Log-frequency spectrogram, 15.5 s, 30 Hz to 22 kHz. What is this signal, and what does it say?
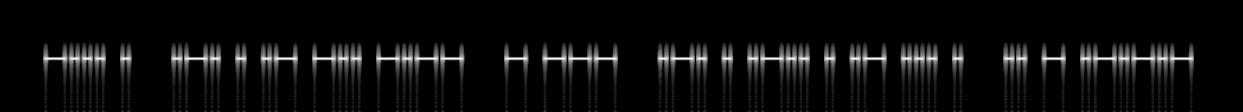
Morse code, heard as a keyed tone, about 15 wpm, 700 Hz. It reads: BE READY TO RELEASE IT.
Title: Sentences from Top 1100 Words 15wpm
